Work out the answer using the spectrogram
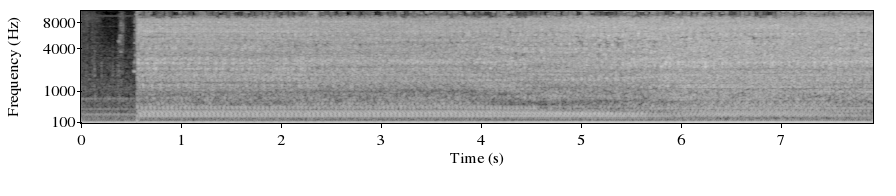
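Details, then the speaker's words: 1989 Honda Civic EF sedan idling just after its first start from non-running; steady, even low hum with no knocks or misses; owner suspects a bad alternator; normal idle. "Pretty decent. That's an oldie, but it doesn't sound too bad."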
